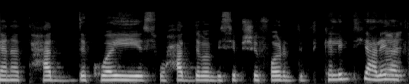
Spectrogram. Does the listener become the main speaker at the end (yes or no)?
yes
